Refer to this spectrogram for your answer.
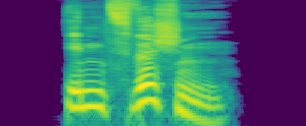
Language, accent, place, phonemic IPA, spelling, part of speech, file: German, Germany, Berlin, /ɪnˈt͡svɪʃn̩/, inzwischen, adverb, De-inzwischen.ogg
- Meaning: 1. since then, by now, in the meantime (contrasting between the current state and a known past state) 2. in the meantime (at the same time as another process, typically in another location)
